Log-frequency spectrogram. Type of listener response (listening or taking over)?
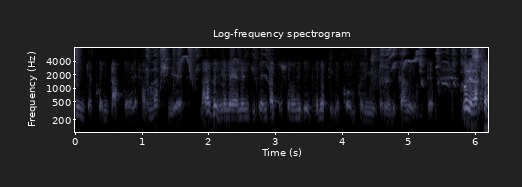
listening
